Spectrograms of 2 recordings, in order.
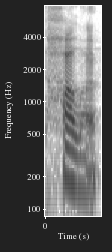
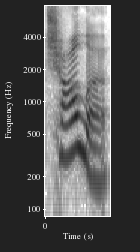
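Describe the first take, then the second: First: It begins with a throaty h sound. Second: It begins with a ch sound. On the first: The speaker calls it right. "It's it's holla" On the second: The speaker calls it wrong. "said that wrong my whole life"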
